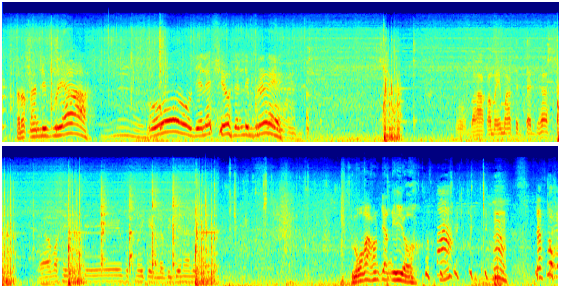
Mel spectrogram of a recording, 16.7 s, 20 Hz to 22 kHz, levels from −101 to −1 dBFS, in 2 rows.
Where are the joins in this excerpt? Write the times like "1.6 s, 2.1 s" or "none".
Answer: 4.6 s, 11.7 s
